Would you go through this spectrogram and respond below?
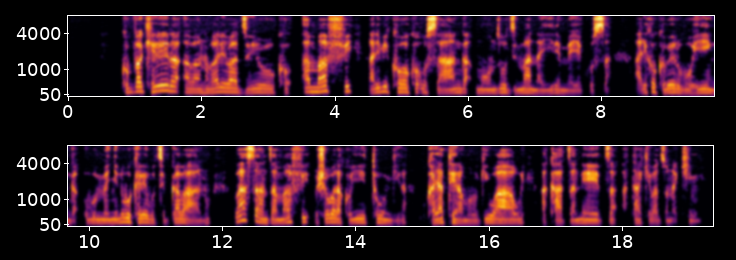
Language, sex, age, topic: Rundi, male, 36-49, agriculture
